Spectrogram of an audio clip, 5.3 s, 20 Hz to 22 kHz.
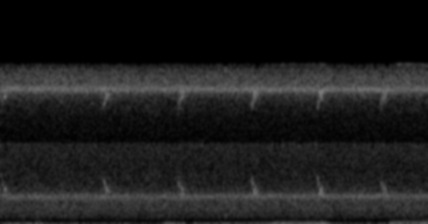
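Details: Osprey at the Hellgate nest, recorded 06/07/2024 at 21:15: faint, short, sharp chirps repeated about once a second, each with a quick downward flick, over steady low rumbling background noise.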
